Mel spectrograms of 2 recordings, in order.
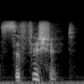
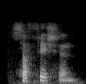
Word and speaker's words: sufficient: instead of sufficient okay the stress is in the middle sufficient sufficient okay good and i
